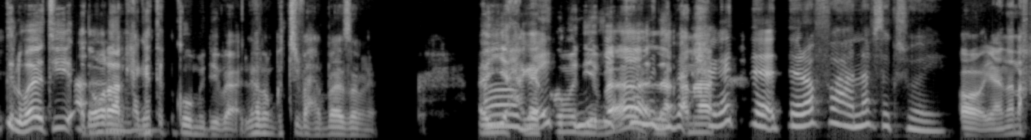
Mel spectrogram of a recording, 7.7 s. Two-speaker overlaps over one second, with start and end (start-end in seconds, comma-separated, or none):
3.6-5.3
